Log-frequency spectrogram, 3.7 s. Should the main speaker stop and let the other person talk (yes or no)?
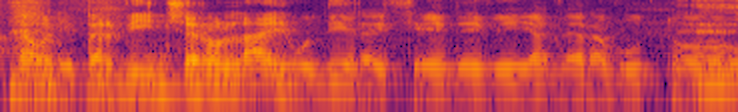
yes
